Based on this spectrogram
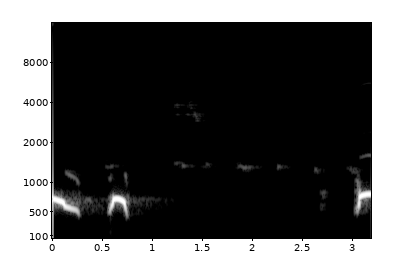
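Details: Spotted dove calling to lure wild doves: a falling coo, then a short arched note, a pause of over two seconds, and the start of the next phrase, all low and mellow with a quiet background.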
